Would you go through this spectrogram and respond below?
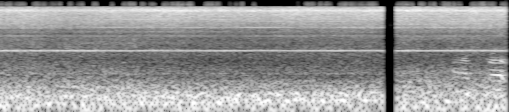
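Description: A flight game plane's engine gives a continuous jet-like whine and hum with a thin steady tone on top, cutting out for a split second midway, with no voices present.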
